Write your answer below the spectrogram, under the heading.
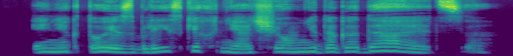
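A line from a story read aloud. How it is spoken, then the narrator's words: Drawn-out drawl. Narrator (Russian): протянула я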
